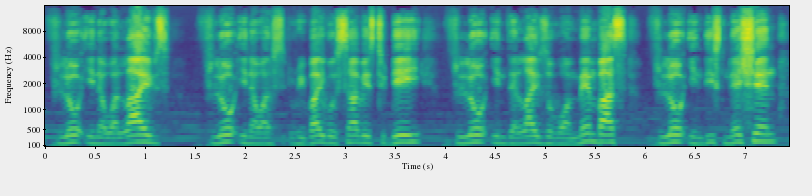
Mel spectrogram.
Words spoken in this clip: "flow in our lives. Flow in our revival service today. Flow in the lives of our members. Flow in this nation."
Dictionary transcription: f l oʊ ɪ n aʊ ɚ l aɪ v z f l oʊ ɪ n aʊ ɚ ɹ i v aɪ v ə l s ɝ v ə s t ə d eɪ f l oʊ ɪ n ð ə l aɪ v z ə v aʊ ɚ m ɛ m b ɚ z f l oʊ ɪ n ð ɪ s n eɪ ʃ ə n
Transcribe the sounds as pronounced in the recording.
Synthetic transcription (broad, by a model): f l oʊ ɪ n aʊ ɚ l aɪ v z f l oʊ ɪ n aʊ ɚ ɹ i v aɪ v ə l s ɝ v ə s t ə d eɪ f l oʊ ɪ n ð ə l aɪ v z ə v aʊ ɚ m ɛ m b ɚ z f l oʊ ɪ n ð ɪ s n eɪ ʃ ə n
